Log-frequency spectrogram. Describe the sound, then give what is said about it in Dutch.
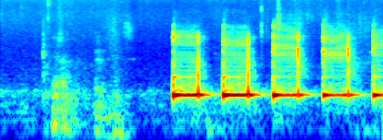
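A telephone is dialed for a call. A few faint, soft presses give way to five loud, evenly spaced steady tone pulses at a low-mid pitch, with the last pulse cut off and no talk. “Dus ik ga nu bellen en ik hoop dat hij opneemt.”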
